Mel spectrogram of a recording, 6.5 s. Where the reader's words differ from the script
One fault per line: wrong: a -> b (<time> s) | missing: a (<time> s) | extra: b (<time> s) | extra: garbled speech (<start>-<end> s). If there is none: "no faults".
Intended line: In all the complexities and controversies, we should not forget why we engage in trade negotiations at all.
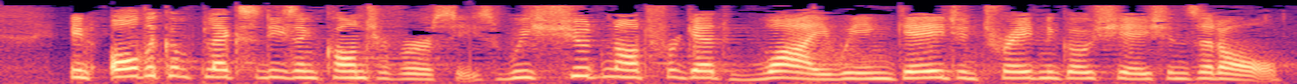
no faults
